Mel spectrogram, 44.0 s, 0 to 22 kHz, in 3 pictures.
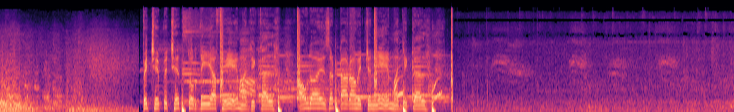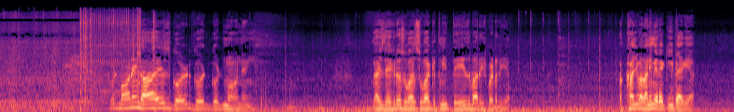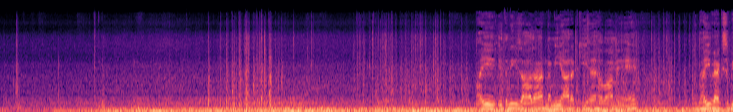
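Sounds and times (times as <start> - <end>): man speaking: 16.8 - 19.8, 38.9 - 42.2
car rumble inside cabin: 29.0 - 44.0
steady rain falling: 35.2 - 44.0.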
